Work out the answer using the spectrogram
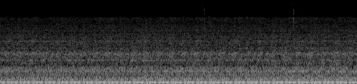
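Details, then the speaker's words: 2008 Toyota RAV4 3.5 V6 with a flashing MIL, low power and codes P0300, P0302 and P0304. It idles with a low uneven lope, stumbling two to three times a second, misfires counting on cylinders 2 and 4; unplugging coil 2 stopped them. "so with it running it's counting misfires on cylinder two and four that's interesting so the one three and five are at zero zero and cylinder two and four is counting like crazy"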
